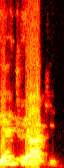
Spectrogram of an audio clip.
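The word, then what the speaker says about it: Andriacchi: of these Italian pronunciations as possible is it andrioti or andreaki well I mean different people may say it differently I mean I mean the correct pronunciation would be andreaki yeah yeah that's yeah that's what I've always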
